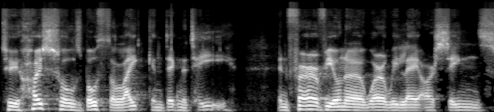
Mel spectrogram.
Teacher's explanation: I'm going to try and do the da-dum, da-dum, da-dum rhythm. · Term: iambic pentameter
